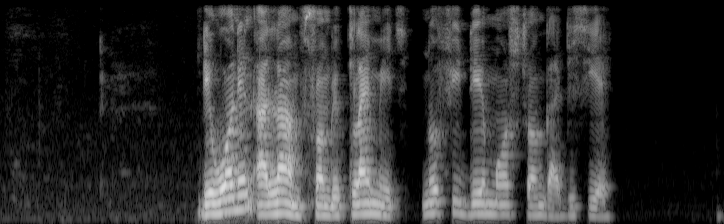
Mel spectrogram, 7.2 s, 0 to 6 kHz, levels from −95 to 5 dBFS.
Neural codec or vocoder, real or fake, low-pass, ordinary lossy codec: none; real; 5.4 kHz; none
